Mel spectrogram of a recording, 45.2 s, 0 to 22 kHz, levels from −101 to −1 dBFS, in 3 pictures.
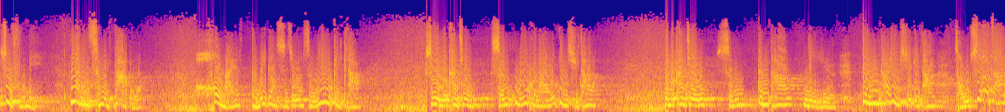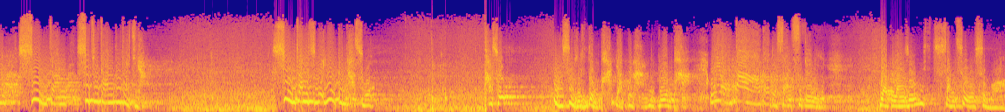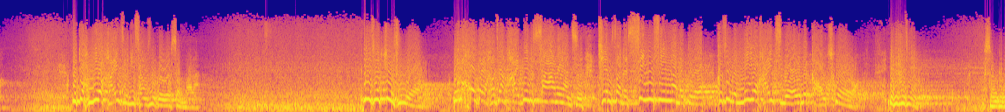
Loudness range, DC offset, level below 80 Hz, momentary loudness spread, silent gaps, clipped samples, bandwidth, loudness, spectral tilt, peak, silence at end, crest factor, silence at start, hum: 2 LU; under 0.1%; -26 dBFS; 9 LU; none; 0.5%; 15.5 kHz; -8 LUFS; -4.5 dB/octave; 0 dBFS; 0 s; 8 dB; 0 s; none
